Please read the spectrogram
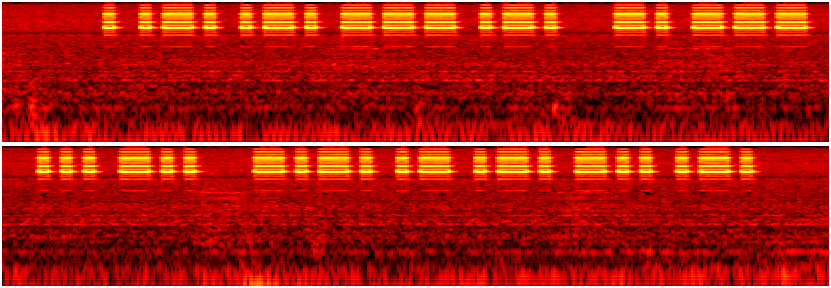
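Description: Piezo buzzer of a homemade electronic Morse keyer beeping out Morse code, a high-pitched tone keyed on and off in dots and dashes starting about a second in. It is the keyer's error message that the SD card is not found.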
